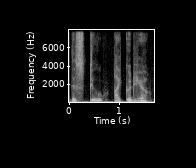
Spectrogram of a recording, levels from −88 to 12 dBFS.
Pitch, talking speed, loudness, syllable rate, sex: 90 Hz, 175 wpm, -18 LUFS, 3.5 syllables/s, male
